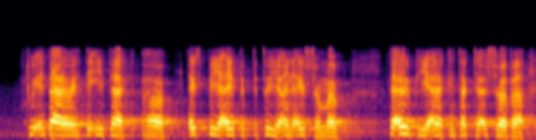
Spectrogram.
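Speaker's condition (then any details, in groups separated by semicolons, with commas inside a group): Deafness; deaf accent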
